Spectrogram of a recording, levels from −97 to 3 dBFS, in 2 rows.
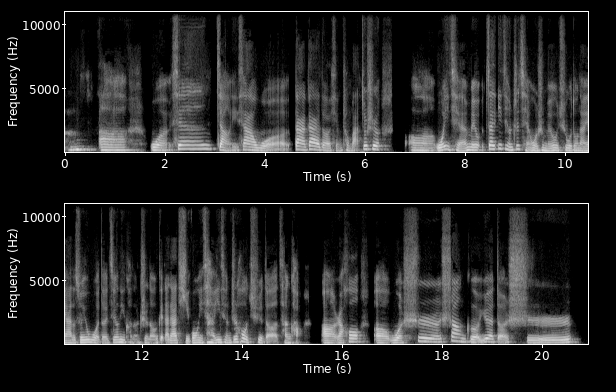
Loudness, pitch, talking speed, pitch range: -23 LUFS, 205 Hz, 230 characters per minute, 180-245 Hz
